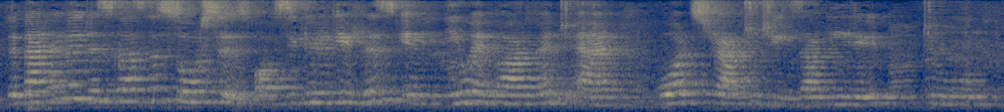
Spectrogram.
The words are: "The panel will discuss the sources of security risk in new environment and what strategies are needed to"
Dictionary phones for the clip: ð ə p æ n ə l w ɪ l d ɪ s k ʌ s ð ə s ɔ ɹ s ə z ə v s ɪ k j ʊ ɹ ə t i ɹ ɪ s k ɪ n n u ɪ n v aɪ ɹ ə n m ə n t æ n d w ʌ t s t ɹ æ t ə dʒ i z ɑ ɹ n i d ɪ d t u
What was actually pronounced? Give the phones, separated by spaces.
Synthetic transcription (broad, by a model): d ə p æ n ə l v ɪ l d ɪ s k ʌ s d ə s ɔ ɹ s ə z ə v s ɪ k j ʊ ɹ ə t i ɹ ɪ s k ɪ n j u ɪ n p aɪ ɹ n m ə n t æ n d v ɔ t s t ɹ æ t ə dʒ i z ɑ ɹ n i d ɪ d t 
